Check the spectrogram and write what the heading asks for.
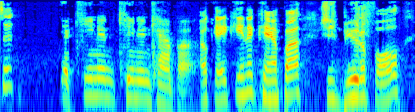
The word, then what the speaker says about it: Keenan Kampa: name is Ken kampa is that how you pronounce it yeah Kenan Keenan kampa okay Ken kampa she's beautiful she's uh I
